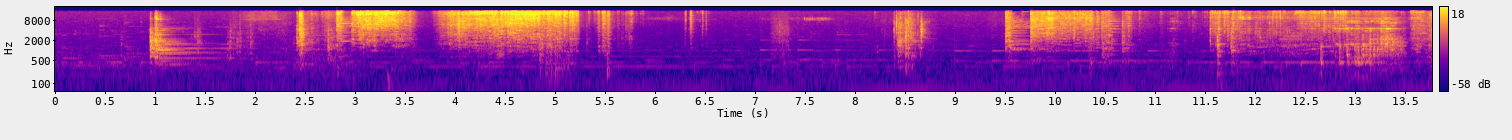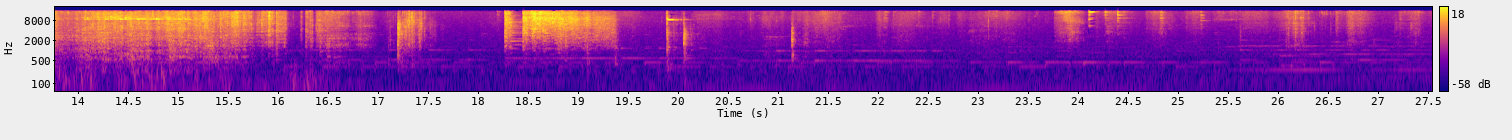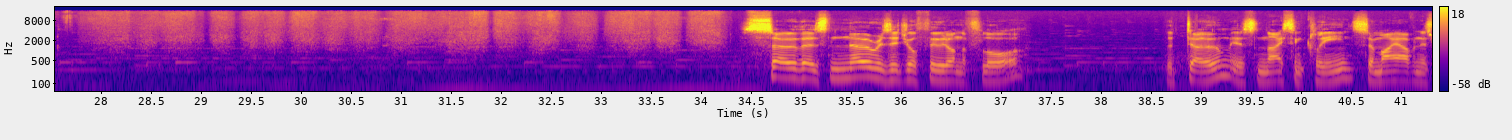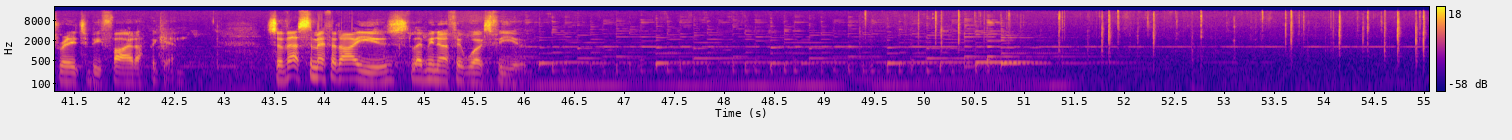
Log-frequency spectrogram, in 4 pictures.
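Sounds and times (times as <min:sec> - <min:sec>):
background music: 0:00.0 - 0:55.0
charcoal clinking against metal: 0:00.6 - 0:06.6, 0:08.3 - 0:17.6, 0:18.2 - 0:36.0, 0:49.3 - 0:55.0
ash scraping on oven floor: 0:01.0 - 0:05.6, 0:11.6 - 0:17.5, 0:18.3 - 0:19.4, 0:27.5 - 0:34.7.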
